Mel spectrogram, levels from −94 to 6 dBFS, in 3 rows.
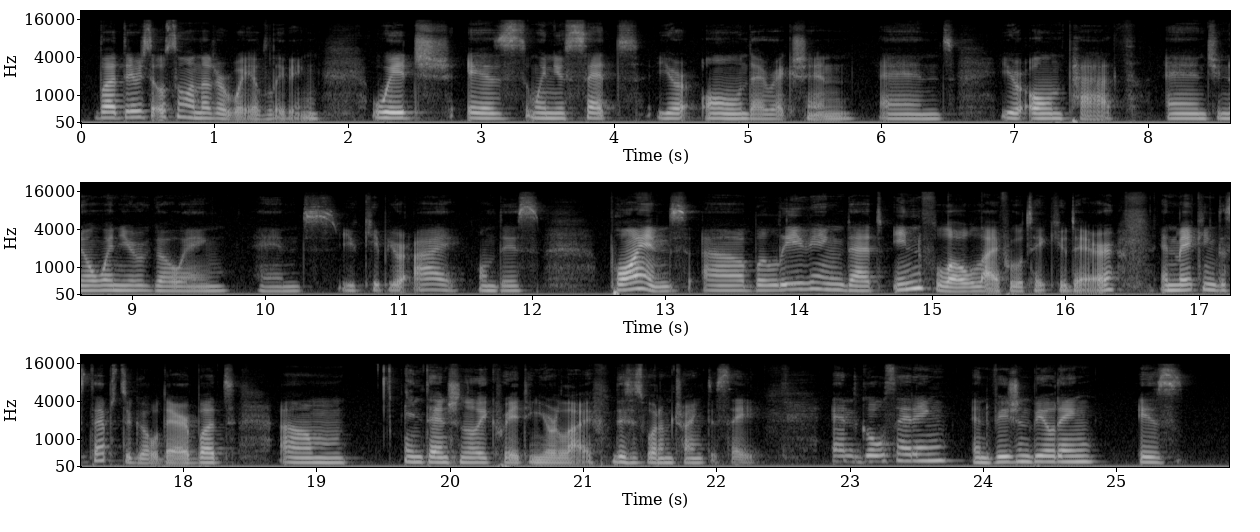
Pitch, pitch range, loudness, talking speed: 180 Hz, 170-195 Hz, -32 LUFS, 160 wpm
